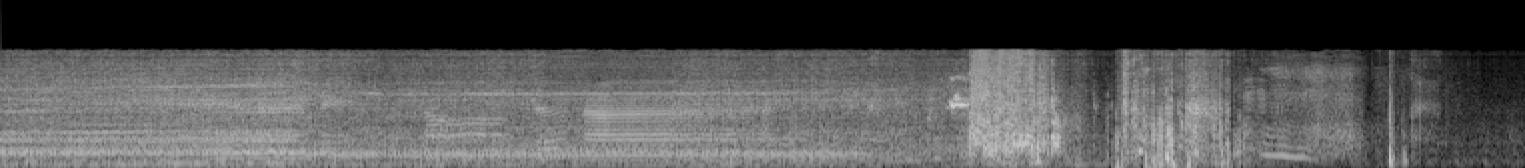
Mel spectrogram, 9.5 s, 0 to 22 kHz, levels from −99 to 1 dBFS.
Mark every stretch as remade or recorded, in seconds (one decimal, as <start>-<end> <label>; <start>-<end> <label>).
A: 0.0-3.4 remade; 3.4-4.2 recorded; 4.2-8.0 remade; 8.0-8.8 recorded; 8.8-9.5 remade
